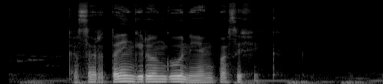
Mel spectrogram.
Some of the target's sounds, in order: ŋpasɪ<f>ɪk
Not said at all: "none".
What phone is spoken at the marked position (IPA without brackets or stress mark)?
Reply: f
